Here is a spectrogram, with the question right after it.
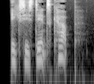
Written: eksistenskamp

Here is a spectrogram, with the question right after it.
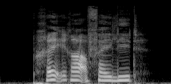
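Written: Prærafaelit

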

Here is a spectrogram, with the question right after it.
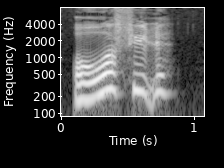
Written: overfylde

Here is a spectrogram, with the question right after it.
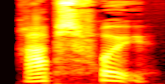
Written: rapsfrø

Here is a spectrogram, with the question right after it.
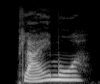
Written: plejemor

